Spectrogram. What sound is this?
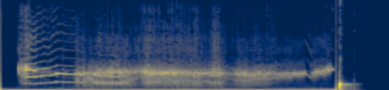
This combined sound reminds us when we are getting too maudlin, or can be used to advise someone else to take their heads out of their a,,es.
cartoon-kiss, kiss-pop, kiss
